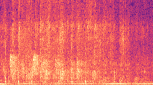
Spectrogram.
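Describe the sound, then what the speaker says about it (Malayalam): An audience at an honours ceremony for young achievers at I CAN Academy claps in a moderately loud, fairly even patter over a low electrical hum. "നമുക്കൊരു ബിഗ് ക്ലാപ്പ് കൊടുക്കാം."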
